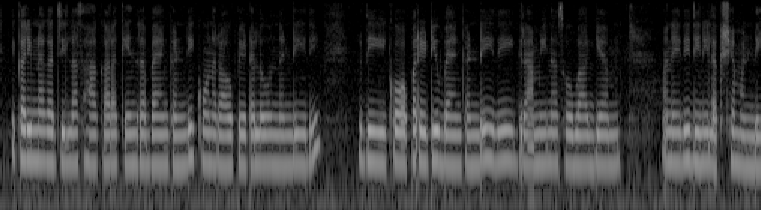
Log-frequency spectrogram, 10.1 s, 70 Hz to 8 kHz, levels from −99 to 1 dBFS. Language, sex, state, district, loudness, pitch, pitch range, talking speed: Telugu, female, Telangana, Karimnagar, -45 LUFS, 195 Hz, 190-205 Hz, 135 wpm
